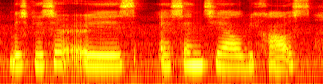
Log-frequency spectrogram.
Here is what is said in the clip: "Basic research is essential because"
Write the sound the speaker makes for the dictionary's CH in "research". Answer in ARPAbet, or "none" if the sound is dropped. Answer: none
